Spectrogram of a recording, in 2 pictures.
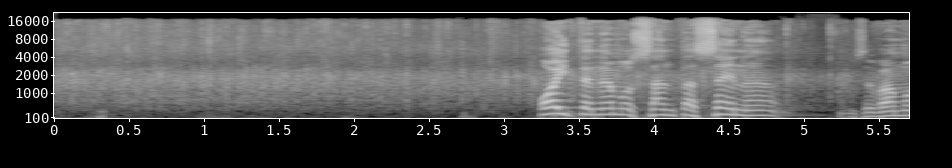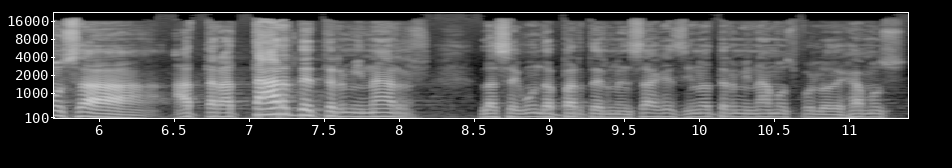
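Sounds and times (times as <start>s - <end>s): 
audience applauding: 0.0s - 5.7s
speech: 3.2s - 11.3s.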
